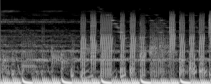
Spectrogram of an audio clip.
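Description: Psytrance track: a steady four-on-the-floor kick drum, a little over two beats a second, over a rolling bassline. A crisp high percussion pattern comes in about a second in.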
